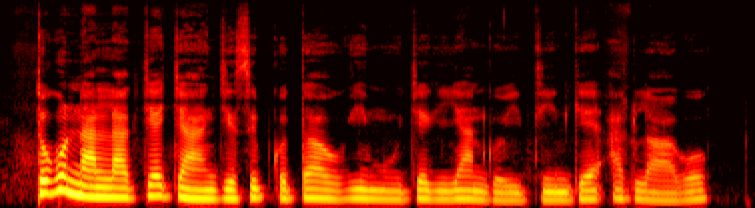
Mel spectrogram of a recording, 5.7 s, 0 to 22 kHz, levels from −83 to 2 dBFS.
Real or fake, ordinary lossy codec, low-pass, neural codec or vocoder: real; none; none; none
